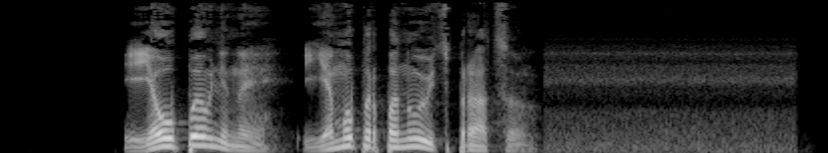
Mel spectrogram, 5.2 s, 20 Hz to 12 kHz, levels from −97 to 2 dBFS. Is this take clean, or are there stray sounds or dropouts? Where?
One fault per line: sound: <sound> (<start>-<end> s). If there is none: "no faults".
no faults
